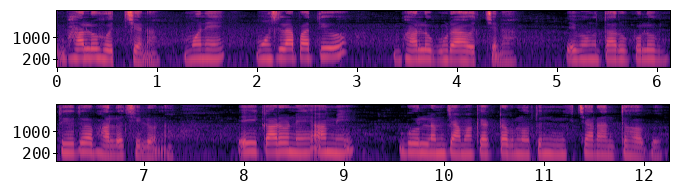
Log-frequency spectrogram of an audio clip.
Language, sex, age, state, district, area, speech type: Bengali, female, 45-60, West Bengal, Hooghly, urban, spontaneous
